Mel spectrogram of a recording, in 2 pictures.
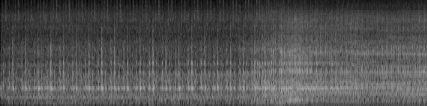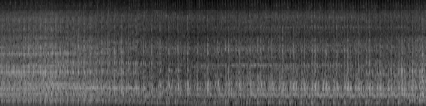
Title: Стучит двигатель Субару Импреза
